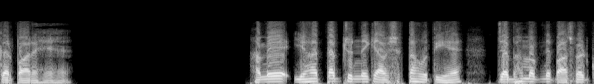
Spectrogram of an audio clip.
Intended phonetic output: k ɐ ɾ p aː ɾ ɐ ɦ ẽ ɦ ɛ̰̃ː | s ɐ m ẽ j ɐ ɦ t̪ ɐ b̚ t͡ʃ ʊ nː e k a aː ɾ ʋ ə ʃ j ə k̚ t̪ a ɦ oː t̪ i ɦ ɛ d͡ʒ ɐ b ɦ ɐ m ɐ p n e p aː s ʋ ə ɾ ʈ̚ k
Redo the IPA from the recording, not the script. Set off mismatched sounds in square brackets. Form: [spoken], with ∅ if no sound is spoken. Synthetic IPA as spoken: k ɐ ɾ p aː ɾ ɐ ɦ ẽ ɦ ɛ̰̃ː | [h] ɐ m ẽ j ɐ ɦ t̪ ɐ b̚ t͡ʃ ʊ nː e k [i] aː [∅] ʋ ə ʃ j ə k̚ t̪ a ɦ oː t̪ i ɦ ɛ d͡ʒ ɐ b ɦ ɐ m ɐ p n e p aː s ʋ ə ɾ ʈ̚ k

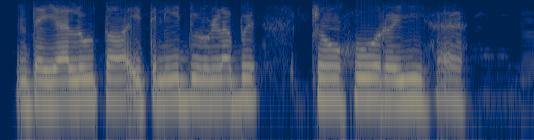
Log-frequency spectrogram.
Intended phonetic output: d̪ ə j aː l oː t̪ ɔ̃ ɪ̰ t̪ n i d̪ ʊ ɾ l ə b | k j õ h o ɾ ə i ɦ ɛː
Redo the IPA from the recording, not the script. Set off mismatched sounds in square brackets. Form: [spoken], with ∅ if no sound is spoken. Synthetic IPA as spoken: d̪ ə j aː l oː t̪ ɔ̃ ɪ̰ t̪ n i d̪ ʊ ɾ l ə b | k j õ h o ɾ ə i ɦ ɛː

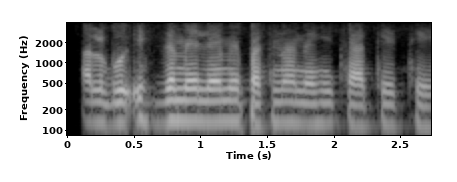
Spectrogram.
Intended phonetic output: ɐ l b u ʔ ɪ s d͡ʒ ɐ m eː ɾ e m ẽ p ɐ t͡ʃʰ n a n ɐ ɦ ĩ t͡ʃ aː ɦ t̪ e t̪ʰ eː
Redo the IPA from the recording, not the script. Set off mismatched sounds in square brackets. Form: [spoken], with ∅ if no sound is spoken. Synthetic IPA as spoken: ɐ l [ɡ] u ʔ ɪ s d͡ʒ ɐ m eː [l] e m ẽ p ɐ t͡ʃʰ n a n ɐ ɦ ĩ t͡ʃ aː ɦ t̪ e t̪ʰ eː

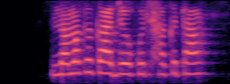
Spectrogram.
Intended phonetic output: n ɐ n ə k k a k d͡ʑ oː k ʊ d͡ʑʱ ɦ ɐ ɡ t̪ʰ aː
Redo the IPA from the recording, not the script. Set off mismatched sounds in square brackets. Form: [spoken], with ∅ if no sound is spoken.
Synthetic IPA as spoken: n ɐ [m] ə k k a [∅] d͡ʑ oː k ʊ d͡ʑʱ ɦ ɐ [k] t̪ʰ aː

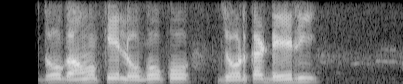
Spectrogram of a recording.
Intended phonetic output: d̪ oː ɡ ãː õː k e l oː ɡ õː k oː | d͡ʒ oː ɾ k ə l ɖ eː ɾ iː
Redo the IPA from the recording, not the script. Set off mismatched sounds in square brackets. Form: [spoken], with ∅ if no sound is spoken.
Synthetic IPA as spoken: d̪ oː ɡ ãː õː k e l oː ɡ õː k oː | d͡ʒ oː [ɽ] k ə [ɾ] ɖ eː ɾ iː

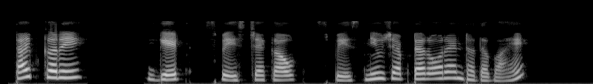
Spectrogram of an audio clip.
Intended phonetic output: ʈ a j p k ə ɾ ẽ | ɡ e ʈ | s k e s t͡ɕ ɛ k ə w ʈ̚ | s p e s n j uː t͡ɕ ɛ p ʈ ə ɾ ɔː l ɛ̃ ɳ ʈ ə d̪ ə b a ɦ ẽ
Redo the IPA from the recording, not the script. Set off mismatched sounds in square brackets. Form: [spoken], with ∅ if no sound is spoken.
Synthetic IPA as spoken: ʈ a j p k ə ɾ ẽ | ɡ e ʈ | s [p] e s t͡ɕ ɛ k [a] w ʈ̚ | s p e s n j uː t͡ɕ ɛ p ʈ ə ɾ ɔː [ɾ] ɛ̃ ɳ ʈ ə d̪ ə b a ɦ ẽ

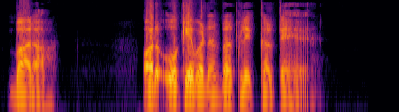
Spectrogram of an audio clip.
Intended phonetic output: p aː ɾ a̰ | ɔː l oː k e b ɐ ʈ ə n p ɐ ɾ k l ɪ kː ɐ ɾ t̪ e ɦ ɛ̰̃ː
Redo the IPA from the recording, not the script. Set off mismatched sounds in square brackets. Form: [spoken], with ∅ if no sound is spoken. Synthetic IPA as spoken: [b] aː ɾ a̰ | ɔː [ɾ] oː k e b ɐ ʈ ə n p ɐ ɾ k l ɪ kː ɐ ɾ t̪ e ɦ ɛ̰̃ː

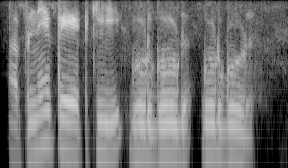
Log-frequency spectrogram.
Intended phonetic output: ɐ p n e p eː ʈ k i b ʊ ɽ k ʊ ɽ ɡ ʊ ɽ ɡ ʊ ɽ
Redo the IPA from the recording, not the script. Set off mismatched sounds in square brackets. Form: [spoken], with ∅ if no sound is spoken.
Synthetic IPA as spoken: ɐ p n e p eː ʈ k i [ɡ] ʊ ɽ [ɡ] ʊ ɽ ɡ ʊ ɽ ɡ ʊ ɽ

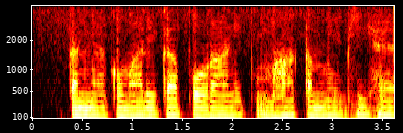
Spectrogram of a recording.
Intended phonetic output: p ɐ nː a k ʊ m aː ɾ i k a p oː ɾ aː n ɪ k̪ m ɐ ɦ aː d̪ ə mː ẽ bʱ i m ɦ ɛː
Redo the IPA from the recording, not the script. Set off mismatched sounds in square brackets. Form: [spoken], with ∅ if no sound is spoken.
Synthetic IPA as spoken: [k] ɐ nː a k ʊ m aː ɾ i k a p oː ɾ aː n ɪ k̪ m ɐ ɦ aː [t̪] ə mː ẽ bʱ i [∅] ɦ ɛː

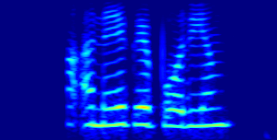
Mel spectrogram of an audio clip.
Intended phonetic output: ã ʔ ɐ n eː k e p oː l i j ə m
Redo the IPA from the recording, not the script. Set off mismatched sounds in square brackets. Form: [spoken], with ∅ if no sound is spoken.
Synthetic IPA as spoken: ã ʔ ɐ n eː k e p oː [ɾ] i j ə m

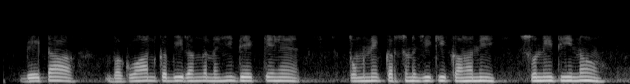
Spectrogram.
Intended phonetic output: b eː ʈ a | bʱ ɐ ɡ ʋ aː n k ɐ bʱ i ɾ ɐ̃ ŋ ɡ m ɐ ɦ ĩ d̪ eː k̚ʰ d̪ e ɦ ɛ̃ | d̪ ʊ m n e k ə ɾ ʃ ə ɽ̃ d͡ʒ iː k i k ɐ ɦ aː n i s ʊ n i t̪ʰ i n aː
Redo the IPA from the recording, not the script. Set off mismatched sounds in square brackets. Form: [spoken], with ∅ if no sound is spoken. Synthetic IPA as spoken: b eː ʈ a | bʱ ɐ ɡ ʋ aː n k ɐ bʱ i ɾ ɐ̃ ŋ ɡ [n] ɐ ɦ ĩ d̪ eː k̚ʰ [t̪] e ɦ ɛ̃ | [t̪] ʊ m n e k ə ɾ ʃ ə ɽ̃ d͡ʒ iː k i k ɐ ɦ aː n i s ʊ n i t̪ʰ i n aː

